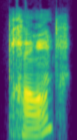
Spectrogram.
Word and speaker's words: prendre: Here's how you pronounce it. Prendre, prendre, je prends, tu prends, tu prends, il prend, elle prend, on prend.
